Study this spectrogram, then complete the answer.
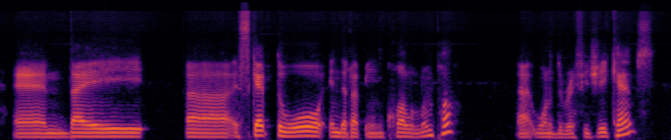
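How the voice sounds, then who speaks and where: Speaking with an Australian accent, the voice holds a moderate pace. Nothing rushes or drags. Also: man, fairly low pitch for a man, fairly even intonation. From Sydney, Australia. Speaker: insolvency accountant. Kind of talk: interview.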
